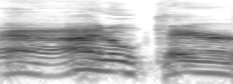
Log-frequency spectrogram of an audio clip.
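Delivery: hard-sounding, tough voice. Playing a fictional character in a scene, in a hard voice. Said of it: "and a hard voice, too".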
